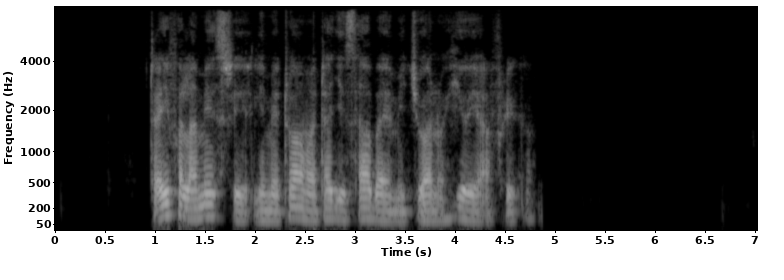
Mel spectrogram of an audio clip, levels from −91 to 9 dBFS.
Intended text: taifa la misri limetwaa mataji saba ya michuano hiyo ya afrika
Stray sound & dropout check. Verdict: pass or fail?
pass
